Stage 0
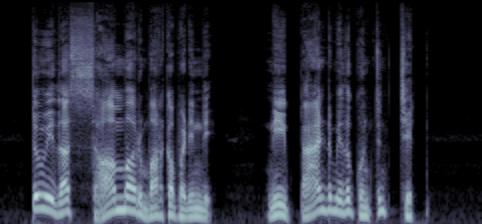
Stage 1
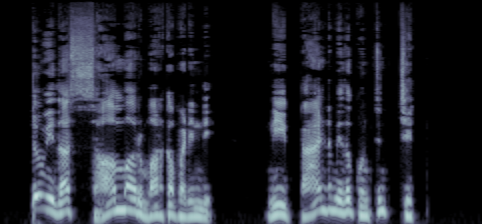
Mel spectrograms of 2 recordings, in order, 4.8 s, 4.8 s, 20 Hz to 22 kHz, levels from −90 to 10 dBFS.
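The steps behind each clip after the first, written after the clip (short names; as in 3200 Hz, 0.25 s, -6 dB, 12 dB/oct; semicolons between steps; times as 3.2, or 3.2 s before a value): spectral noise reduction 23 dB; maximiser +9.5 dB; gain -3.5 dB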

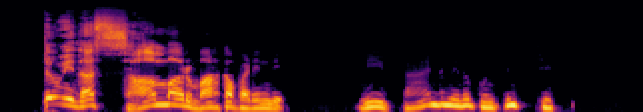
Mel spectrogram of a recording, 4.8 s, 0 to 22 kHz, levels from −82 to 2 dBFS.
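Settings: low-pass sweep 9500 Hz -> 200 Hz, 0.78–2.27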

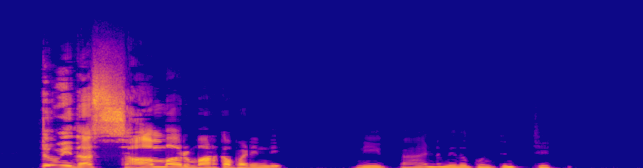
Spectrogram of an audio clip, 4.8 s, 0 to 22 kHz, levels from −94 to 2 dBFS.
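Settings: tilt shelf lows -6.5 dB, about 690 Hz; gain -4.5 dB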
